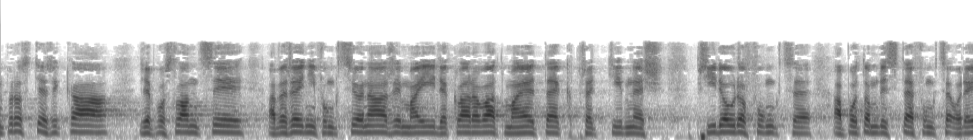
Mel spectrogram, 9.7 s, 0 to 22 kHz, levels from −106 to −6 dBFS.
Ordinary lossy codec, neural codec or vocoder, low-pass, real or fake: MP3, 32 kbps; none; 7.2 kHz; real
